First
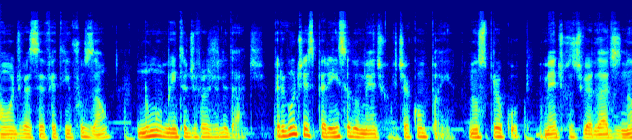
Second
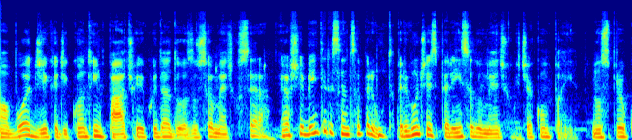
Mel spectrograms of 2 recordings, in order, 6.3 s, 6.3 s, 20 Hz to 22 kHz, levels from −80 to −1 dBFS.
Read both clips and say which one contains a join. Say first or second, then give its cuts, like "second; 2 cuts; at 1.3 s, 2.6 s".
second; 1 cut; at 3.9 s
